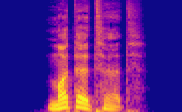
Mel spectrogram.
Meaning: inflection of motten: 1. second-person plural preterite 2. second-person plural subjunctive II
- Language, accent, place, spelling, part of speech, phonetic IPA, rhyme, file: German, Germany, Berlin, mottetet, verb, [ˈmɔtətət], -ɔtətət, De-mottetet.ogg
